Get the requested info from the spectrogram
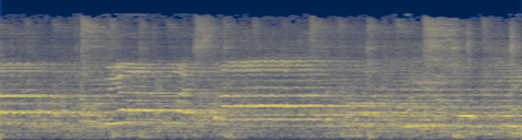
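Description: A woman singing into a handheld microphone, holding long notes, over a musical accompaniment.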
